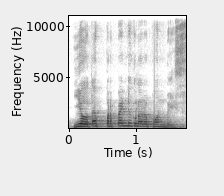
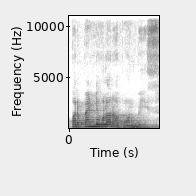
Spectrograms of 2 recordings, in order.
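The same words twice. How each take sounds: First: Said in the usual way. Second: Slow, deliberate repeat of "perpendicular upon base". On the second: Shown as a demonstration. Teacher repeating the ratio for students to write, slowly. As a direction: spell out "perpendicular upon base" slowly so they can note it. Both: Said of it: "ठीक है, क्या होता है".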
